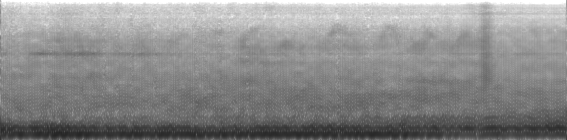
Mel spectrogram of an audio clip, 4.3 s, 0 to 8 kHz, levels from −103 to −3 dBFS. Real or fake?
fake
